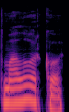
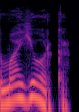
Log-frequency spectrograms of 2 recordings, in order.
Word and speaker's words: Майорка: Наверное, я единственный немец, который не знает Малорку», — признался Матиас между зевками. – «Произносится Майорка, поскольку пишется с двойной буквой «Л», — улыбнулась она.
